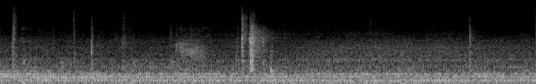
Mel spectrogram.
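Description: Interior sound of a JR Hokkaido 789 series 1000 electric train car: a steady low rumble with an even hum from the onboard equipment and a few scattered clicks, the sharpest about two and a half seconds in.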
